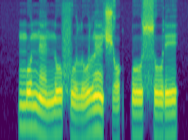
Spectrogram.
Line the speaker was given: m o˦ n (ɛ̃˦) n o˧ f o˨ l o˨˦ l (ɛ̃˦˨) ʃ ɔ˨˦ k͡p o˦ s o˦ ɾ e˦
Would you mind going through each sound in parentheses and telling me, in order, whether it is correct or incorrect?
incorrect, correct

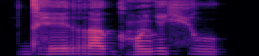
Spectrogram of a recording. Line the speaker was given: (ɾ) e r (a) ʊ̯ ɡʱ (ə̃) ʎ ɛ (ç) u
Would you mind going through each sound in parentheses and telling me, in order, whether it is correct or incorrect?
incorrect, correct, incorrect, correct

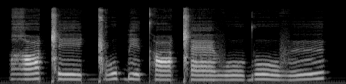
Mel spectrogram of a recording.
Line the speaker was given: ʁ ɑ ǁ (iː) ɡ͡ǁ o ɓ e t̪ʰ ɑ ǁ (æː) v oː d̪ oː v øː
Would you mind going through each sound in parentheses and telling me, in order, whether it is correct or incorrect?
incorrect, correct

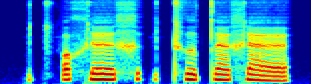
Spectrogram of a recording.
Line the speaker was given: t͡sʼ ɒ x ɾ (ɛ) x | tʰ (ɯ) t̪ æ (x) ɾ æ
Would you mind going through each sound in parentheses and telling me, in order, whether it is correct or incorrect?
correct, incorrect, correct

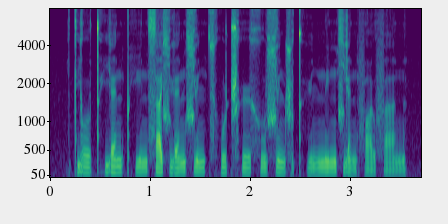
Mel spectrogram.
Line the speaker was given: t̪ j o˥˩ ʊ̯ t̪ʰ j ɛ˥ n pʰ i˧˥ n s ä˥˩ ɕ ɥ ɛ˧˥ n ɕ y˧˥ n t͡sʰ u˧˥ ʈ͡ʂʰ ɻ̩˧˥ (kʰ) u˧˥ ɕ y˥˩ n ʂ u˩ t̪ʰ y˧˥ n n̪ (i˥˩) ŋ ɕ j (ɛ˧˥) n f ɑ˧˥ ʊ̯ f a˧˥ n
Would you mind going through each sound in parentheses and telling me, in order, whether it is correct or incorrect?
incorrect, incorrect, incorrect

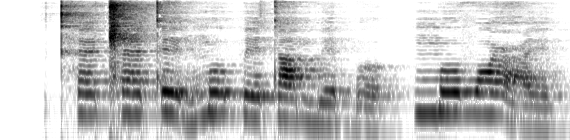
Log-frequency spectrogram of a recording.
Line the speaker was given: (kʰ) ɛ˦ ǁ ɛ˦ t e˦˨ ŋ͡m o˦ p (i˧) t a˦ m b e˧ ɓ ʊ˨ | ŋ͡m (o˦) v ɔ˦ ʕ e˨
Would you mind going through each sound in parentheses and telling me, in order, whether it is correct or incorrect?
correct, incorrect, correct

